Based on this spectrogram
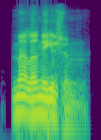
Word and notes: Melanesian: British English

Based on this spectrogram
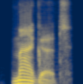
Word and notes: maggot: British English

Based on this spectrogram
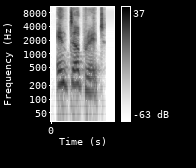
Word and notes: interpret: Indian

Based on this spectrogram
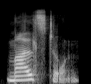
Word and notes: milestone: Indian

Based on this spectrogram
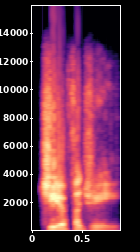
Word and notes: geophagy: American English

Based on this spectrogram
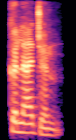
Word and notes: collagen: Indian

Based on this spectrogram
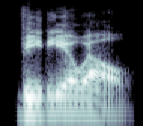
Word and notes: VTOL: American English

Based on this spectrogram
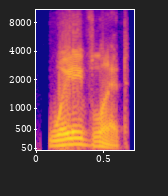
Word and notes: wavelet: American English

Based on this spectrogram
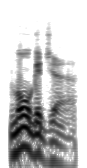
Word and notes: mortgager: British English

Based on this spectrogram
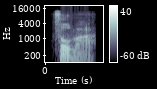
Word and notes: fulmar: British English

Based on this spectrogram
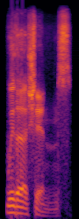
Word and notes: withershins: British English

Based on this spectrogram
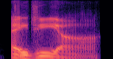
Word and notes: AGR: British English

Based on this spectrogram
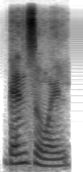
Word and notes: benzoyl: Indian

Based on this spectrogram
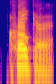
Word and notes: croaker: American English

